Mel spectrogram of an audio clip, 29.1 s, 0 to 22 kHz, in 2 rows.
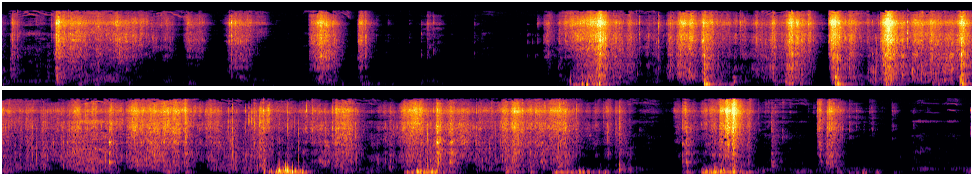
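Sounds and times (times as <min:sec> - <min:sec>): tissue paper crinkling: 0:00.1 - 0:03.9, 0:08.1 - 0:23.9, 0:24.7 - 0:25.9.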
